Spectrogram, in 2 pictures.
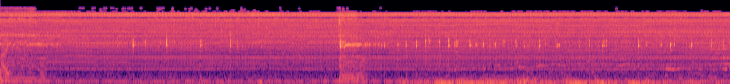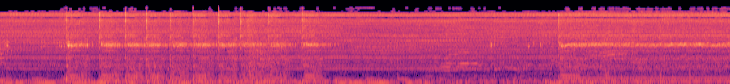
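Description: Battery-powered TASCO rotary vacuum pump running steadily, a motor hum with a high whine, while it pulls the connected gauge down to deep vacuum. Its tone shifts a few times as it runs.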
